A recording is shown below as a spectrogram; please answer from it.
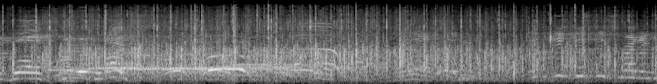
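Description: An audience at a road race awards ceremony applauds winner Peter Kamais, the clapping and crowd noise swelling loudly under an announcer's voice, then thinning toward the end.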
